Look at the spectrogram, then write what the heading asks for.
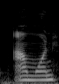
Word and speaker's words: almond: you are pronouncing like this word you don't pronounce the L and the D they are silent so you say I'm one hair oh my gosh guys did you know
